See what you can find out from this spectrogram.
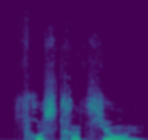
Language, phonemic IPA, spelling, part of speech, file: German, /fʁʊs.tʁaˈt͡si̯oːn/, Frustration, noun, De-Frustration.ogg
- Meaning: frustration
